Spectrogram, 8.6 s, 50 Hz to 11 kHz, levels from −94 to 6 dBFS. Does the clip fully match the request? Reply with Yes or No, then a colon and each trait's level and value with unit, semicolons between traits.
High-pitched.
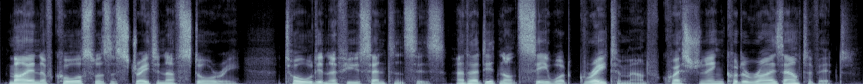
No: low, 110 Hz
